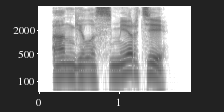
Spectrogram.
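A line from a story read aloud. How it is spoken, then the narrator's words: Spellbound exhale. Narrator (Russian): завороженно выдохнул Эйк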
